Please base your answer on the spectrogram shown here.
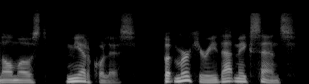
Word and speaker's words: miércoles: Wednesday is miércoles, M-I-E-R-C-O-L-E-S, pronounced miércoles. This one's a little longer, but it's linked to Mercury, Mercury's day, so miércoles. Whoa, miércoles. That E combination, that's where I used to trip up a lot.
